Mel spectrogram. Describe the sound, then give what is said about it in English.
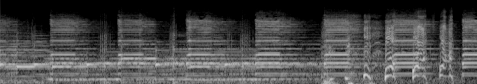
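A car alarm blares, loud and continuous, holding buzzy horn-like tones before breaking into quick warbling pitch sweeps toward the end. No one speaks. “That's did the whole song, and the alarm kept going.”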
